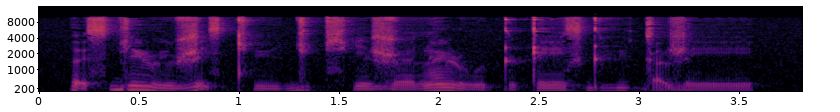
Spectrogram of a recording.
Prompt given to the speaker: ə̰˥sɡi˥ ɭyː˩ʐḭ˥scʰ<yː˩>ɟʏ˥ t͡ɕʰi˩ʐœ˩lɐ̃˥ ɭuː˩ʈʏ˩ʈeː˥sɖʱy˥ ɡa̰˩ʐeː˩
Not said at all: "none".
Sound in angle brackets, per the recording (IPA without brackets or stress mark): yː˩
